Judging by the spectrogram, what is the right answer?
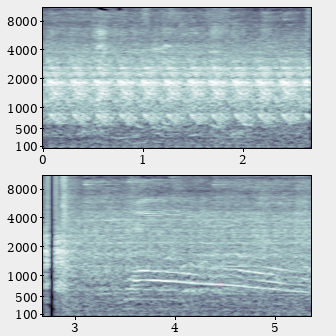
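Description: Amusement-ride siren warbling up and down about four times a second, breaking off near the middle; then a tone glides slowly downward, like a siren winding down.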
